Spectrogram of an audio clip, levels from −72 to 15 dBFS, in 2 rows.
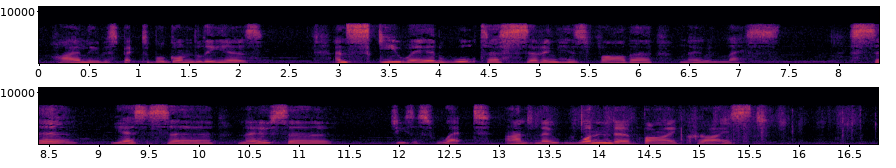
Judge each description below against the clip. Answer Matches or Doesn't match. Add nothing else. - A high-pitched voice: Matches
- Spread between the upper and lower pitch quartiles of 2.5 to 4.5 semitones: Doesn't match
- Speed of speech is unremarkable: Doesn't match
